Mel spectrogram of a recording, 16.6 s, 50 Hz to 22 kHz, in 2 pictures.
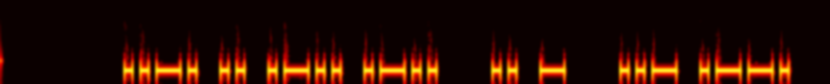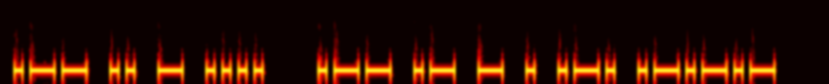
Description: Morse code, heard as a keyed tone, about 16 wpm, 700 Hz. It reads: FILL IT UP WITH WATER.
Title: Sentences from Top 1000 Words - Review Part 3 - 15wpm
